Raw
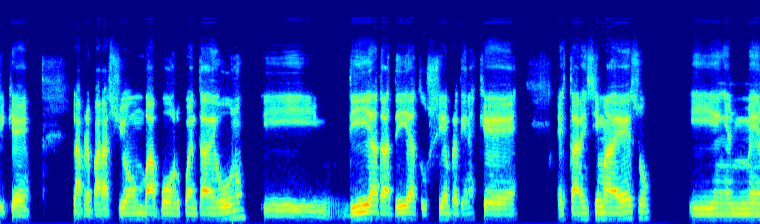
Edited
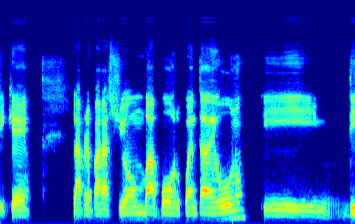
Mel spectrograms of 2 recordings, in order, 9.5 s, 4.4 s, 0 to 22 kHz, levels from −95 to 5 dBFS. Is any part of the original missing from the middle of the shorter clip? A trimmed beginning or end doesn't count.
no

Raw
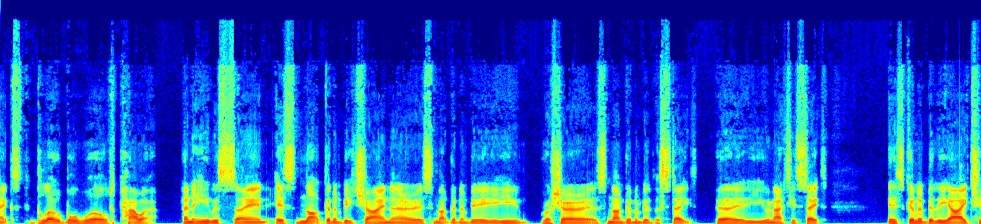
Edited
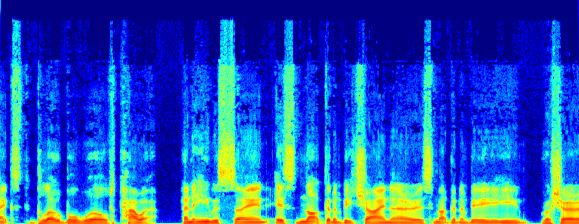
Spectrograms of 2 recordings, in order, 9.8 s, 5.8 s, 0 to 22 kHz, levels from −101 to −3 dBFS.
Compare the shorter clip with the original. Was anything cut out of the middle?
no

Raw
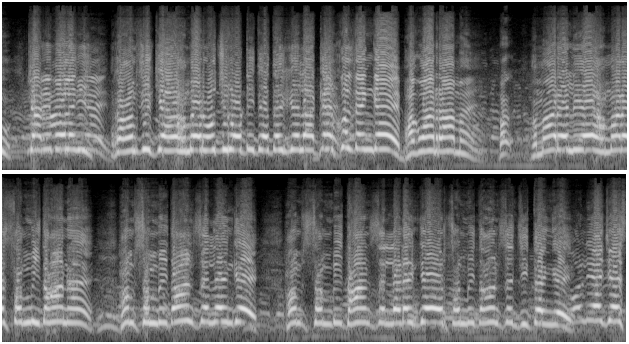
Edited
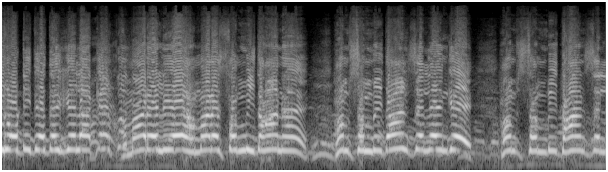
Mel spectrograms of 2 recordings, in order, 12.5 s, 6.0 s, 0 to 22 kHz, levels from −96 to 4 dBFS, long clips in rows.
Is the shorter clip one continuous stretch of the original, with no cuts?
no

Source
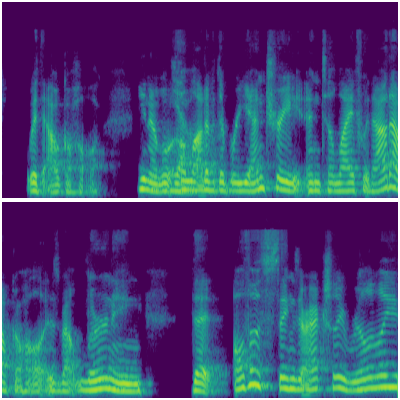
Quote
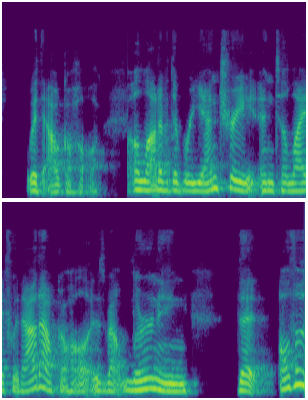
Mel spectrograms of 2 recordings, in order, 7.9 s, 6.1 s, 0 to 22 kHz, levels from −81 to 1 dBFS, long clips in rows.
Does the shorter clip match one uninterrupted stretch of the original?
no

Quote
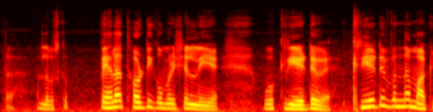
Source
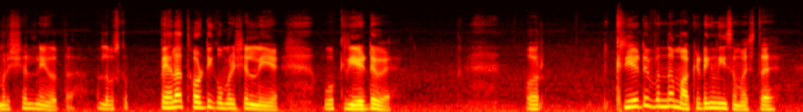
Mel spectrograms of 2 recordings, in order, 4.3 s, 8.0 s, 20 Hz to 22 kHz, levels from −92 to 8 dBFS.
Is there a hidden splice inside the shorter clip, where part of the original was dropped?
yes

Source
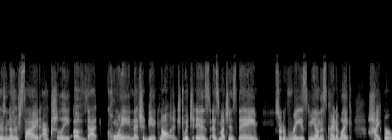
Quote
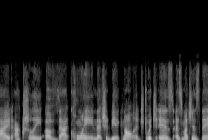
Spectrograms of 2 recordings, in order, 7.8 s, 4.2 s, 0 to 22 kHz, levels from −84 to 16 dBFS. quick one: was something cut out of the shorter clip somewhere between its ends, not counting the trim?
yes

